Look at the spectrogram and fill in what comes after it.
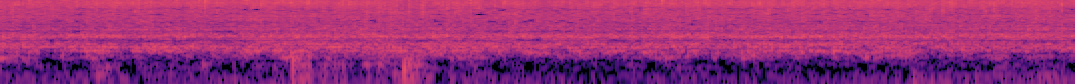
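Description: Sliced onions frying in hot oil in a pot, a steady high sizzle.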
